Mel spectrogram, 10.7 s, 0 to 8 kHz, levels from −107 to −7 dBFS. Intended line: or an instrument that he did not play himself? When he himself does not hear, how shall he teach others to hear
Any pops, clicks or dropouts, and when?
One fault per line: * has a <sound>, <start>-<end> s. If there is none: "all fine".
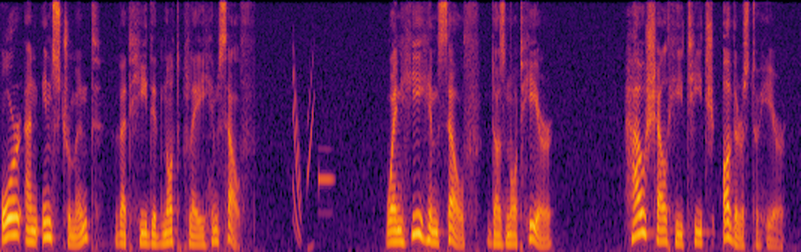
* has a chirp, 3.9-4.5 s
